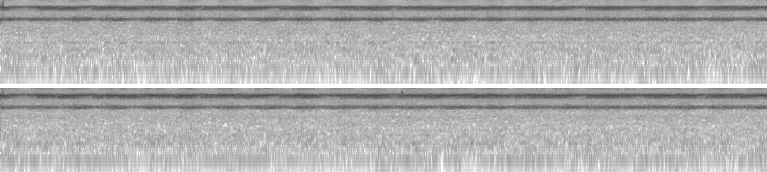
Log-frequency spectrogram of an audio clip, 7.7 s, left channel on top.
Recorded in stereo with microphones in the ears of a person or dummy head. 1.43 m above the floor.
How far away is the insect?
About 2.5 m.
